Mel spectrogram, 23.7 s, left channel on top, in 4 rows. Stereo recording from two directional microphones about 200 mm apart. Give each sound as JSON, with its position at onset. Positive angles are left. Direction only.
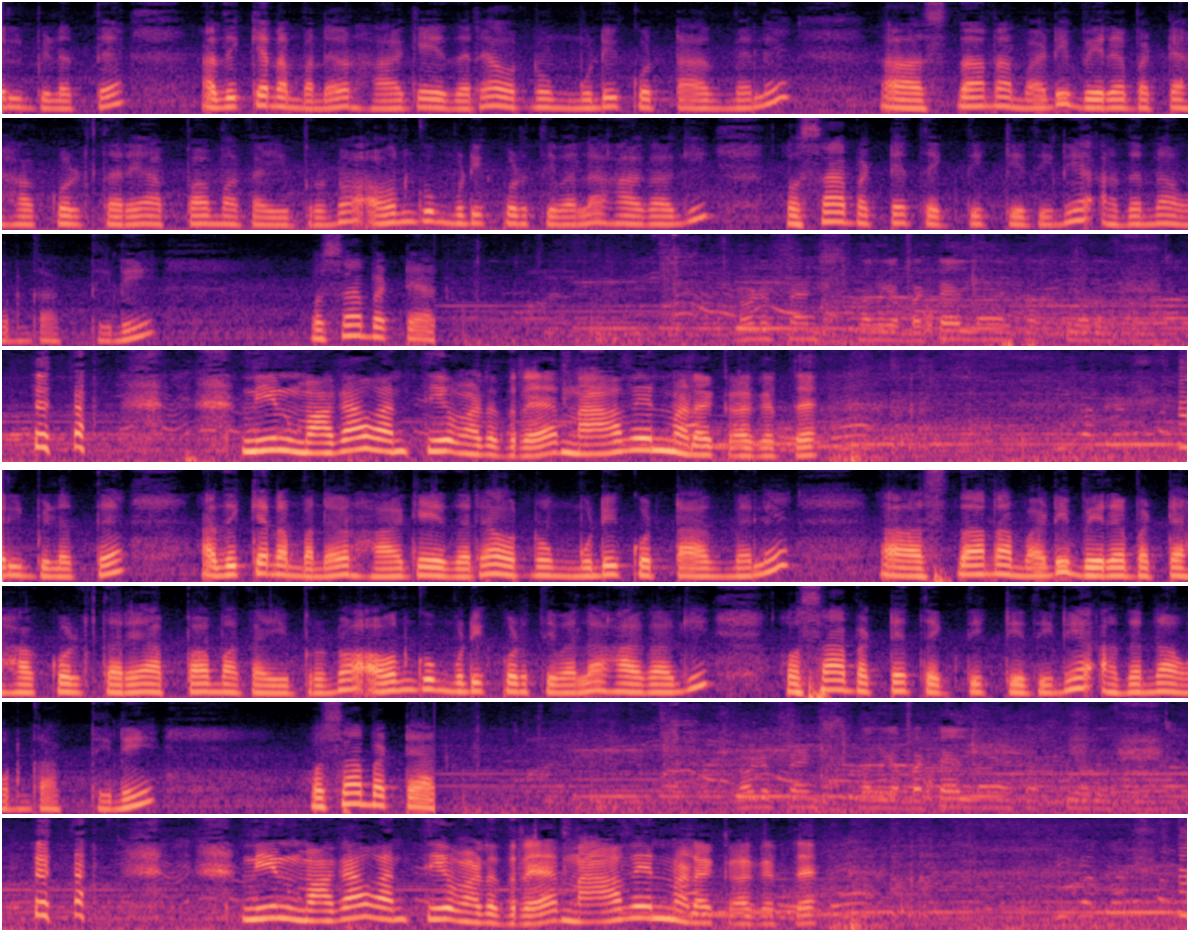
{"t": 0.0, "sound": "speech", "side_deg": -10}
{"t": 15.8, "sound": "speech", "side_deg": 55}
{"t": 17.9, "sound": "speech", "side_deg": 35}
{"t": 20.4, "sound": "speech", "side_deg": 25}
